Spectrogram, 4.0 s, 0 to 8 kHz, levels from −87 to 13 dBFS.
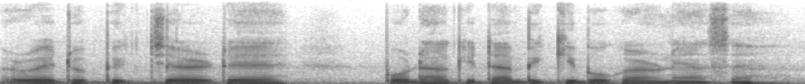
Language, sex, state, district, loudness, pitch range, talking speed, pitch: Assamese, male, Assam, Kamrup Metropolitan, -16 LUFS, 100-105 Hz, 135 wpm, 105 Hz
